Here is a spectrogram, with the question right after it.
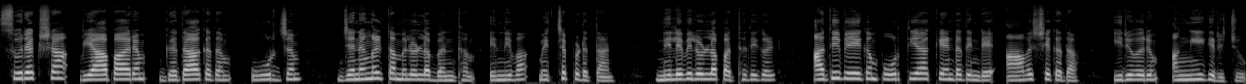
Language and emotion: Malayalam, neutral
